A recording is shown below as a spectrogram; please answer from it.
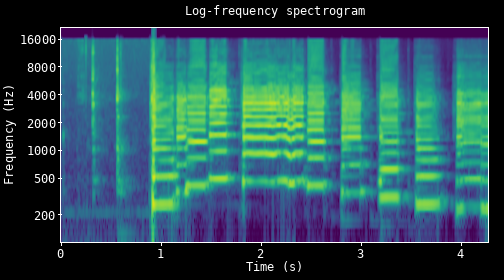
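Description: Yanagisawa WO1 tenor saxophone with a Syos mouthpiece playing a jazz phrase. A few soft key clicks come first, and the playing starts about a second in. It is a run of notes with one held note bent with vibrato, then short detached notes.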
